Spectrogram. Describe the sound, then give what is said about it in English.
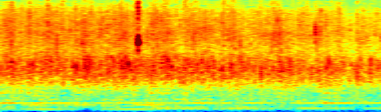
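A church audience giving the Lord a hand clap in a dense, steady wash of applause that lasts the whole stretch without a break, with a low sustained tone humming underneath. No one speaks. “Come on, if you receive that word, can we give the Lord a hand clap? Can we do that right now?”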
